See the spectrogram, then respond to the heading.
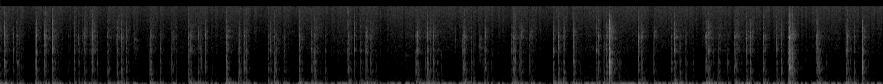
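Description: Long nails tap fast on the side panel of a hollow, printed cardboard tissue box held upright on its side. The result is a rapid, steady patter of dry, hollow taps with a low, thuddy body. Each tap dies away almost instantly.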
